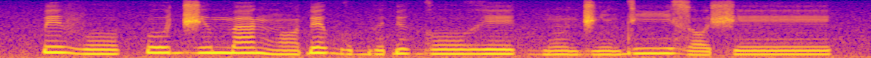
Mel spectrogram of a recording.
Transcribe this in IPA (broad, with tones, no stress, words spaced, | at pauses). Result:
k͡pe˦ voː˨ k͡po˦d͡ʒɨ˦ ma˦ ŋɔ̃˨ ɗɛ˦ɡʷɨ˨bɨ˨ ɗɨ˧ɡoː˧ɣeː˧ ɡ͡bũ˨d͡ʒĩ˨ diː˦zɔ˨ʃeː˧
